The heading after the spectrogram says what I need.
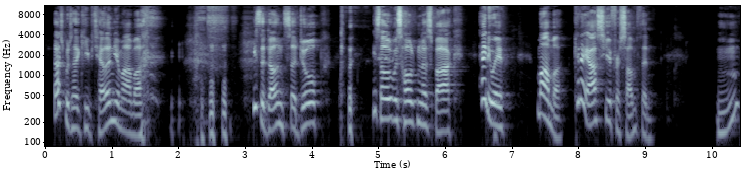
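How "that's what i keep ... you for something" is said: loud, high put-on Scottish accent. Reading a comic character's lines aloud to the group: scottish accent. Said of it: "I have to give him a Scottish accent".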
